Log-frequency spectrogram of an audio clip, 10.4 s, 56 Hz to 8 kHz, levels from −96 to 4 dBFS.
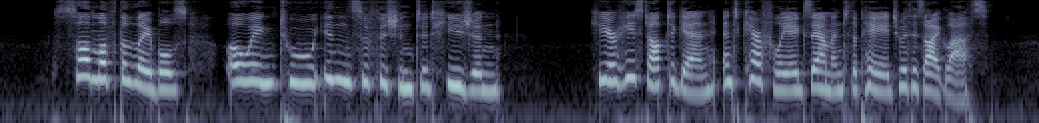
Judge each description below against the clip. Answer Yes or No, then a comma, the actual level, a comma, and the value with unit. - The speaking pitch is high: Yes, very high, 250 Hz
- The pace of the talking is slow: Yes, slow, 120 wpm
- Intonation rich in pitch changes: Yes, wide, 5.7 semitones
